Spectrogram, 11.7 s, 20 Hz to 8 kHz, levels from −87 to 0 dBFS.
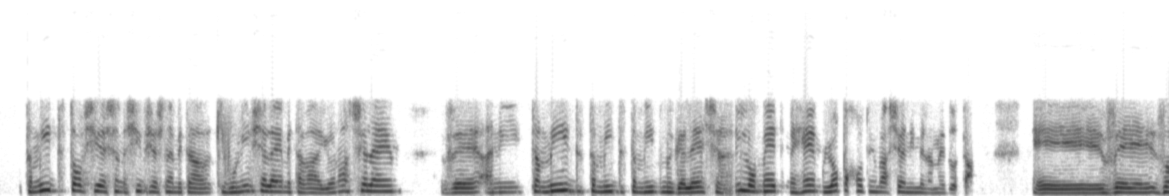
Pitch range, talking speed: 175-235 Hz, 140 wpm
